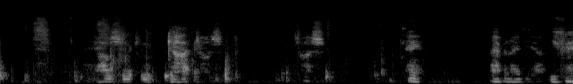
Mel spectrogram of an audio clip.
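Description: Another young man answers nearby.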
